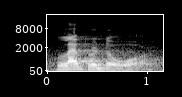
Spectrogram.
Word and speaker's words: Labrador: the first I'm sorry the stress is on the first syllable Labrador leopard or leopard or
